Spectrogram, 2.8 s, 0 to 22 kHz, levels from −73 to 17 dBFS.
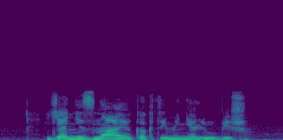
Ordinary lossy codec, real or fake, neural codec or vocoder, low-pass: none; real; none; none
